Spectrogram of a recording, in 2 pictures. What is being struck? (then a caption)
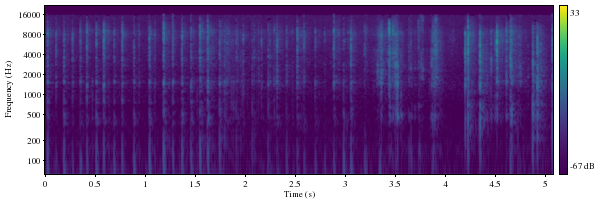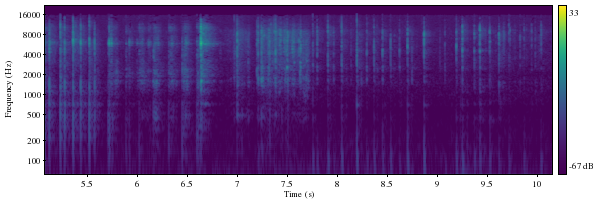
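Thin plastic water bottle with cap. Fingertips and nails rapidly tap a clear, hand-sized plastic water bottle with a blue cap and paper label, hollow and mostly empty, striking both the plastic and the cap. The result is a quiet, fast stream of sharp, bright crinkly clicks and light cracks that die away almost instantly, with little low end and a few slightly louder taps.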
